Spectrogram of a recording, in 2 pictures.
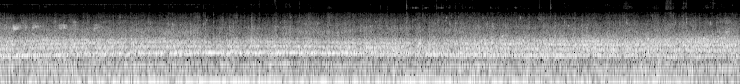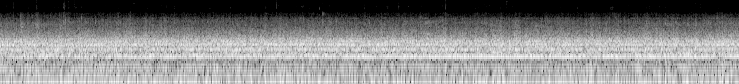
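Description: Dulles AeroTrain rubber-tyred people mover running through a tunnel, heard from inside the car: a deep rumble with a steady whine that climbs in pitch over the first five seconds or so as the train gathers speed, eases slightly, then holds level at cruising speed.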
